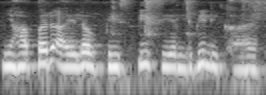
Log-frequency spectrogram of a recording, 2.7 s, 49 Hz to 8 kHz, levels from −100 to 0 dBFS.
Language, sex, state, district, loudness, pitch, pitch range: Hindi, female, Uttar Pradesh, Lucknow, -13 LUFS, 225 Hz, 215-240 Hz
